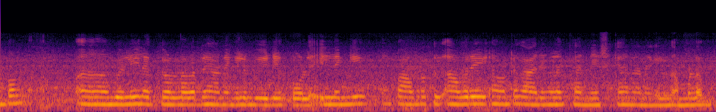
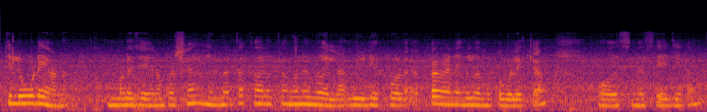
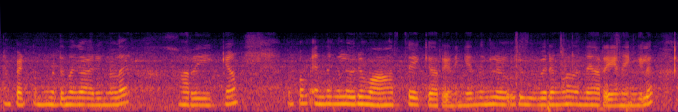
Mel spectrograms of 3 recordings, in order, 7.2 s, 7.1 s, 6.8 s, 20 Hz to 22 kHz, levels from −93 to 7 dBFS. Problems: constant background noise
